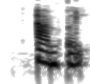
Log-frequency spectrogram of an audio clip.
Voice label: "Ample", English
